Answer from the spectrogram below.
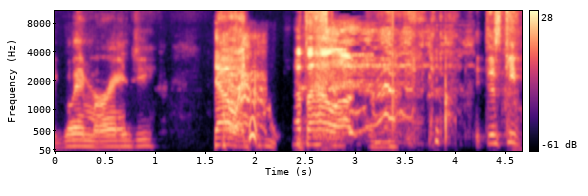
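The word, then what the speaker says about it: Glenmorangie: pronounced oh i will glenn meringue it's i asked him how it's pronounced it's not how it's pronounced he's got glenn maranji mate oh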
